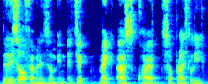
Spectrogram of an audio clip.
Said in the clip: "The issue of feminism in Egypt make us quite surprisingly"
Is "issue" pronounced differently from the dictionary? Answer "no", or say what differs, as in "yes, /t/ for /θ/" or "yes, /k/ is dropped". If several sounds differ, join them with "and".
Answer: yes, /s/ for /ʃ/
